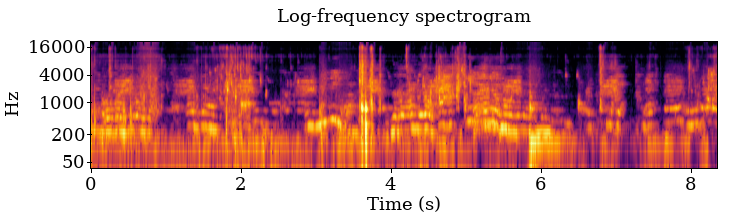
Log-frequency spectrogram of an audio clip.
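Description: Palm fruit seeds being rinsed clean in water for a palm cake in a village kitchen, with sloshing, trickling and dripping water throughout, a sharp splash in the middle, and a voice talking over the washing.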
